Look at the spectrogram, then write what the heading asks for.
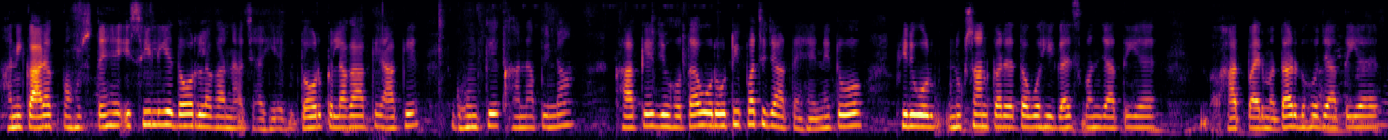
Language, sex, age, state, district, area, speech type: Hindi, female, 45-60, Bihar, Darbhanga, rural, spontaneous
